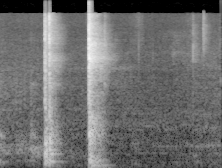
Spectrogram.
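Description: Wooden kitchen cabinet drawer pushed shut: two sharp knocks about half a second apart, the second one heavier as the drawer closes against the cabinet.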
